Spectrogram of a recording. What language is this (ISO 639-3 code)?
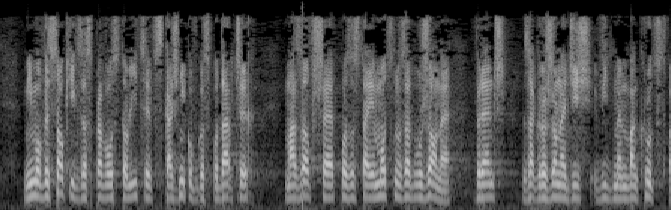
pol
